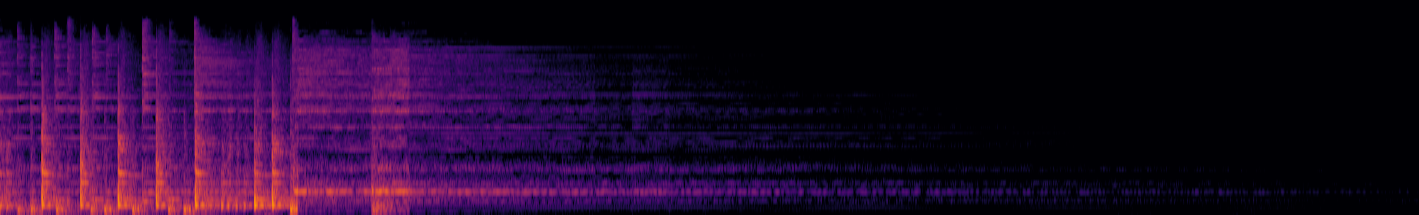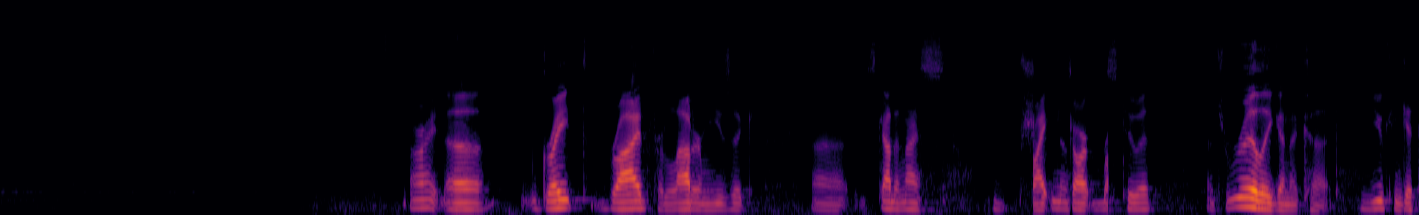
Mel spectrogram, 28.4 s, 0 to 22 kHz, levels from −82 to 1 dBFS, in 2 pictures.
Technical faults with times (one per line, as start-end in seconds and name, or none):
2.97-4.09 chunks out of order
5.94-6.69 chunks out of order
24.52-25.26 chunks out of order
